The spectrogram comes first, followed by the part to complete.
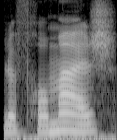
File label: cheese, french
